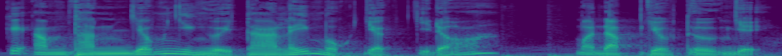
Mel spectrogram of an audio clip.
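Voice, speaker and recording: A man's voice: low voice, big pitch swings, fast, a little mellow, faint music behind. A man narrating a ghost story with dramatic, suspenseful storytelling.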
